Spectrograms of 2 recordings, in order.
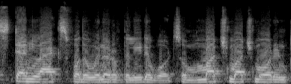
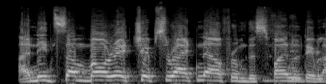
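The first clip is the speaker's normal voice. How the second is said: playful, joking, pitched-up put-on Jamaican accent; 7 semitones higher than usual. A goofy commentator on a live stream, talking like a Jamaican. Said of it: "I don't know why I'm talking like a Jamaican".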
